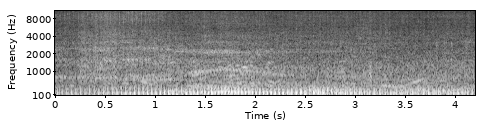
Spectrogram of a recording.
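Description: A motorcycle engine running close by with a fast, even putter, getting louder toward the middle and easing off again.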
